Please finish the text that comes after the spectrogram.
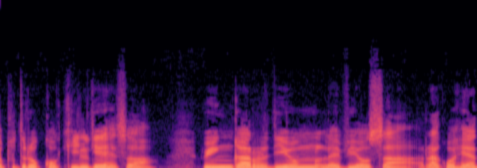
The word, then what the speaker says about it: Wingardium Leviosa: You are saying it wrong. 너가 주문을 잘못 말하고 있어. Harry heard Hermione snap. 해리는 허마이니가 딱딱거리는 소리를 들었습니다. It's Wingardium Leviosa, making the garden nice and long.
